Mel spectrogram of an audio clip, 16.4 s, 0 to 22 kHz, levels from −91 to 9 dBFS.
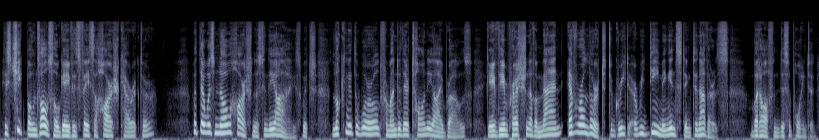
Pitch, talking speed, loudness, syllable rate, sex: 150 Hz, 165 wpm, -18 LUFS, 4.7 syllables/s, male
